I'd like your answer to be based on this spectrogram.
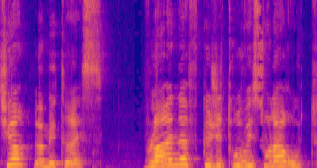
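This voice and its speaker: Woman in a high-pitched put-on character voice at a moderate pace. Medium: read story.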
